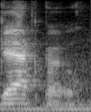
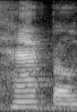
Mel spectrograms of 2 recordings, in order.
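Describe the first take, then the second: First: The name starts with a hard G sound. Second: The name starts with a soft, breathy H-like sound. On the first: The speaker calls it wrong. "not Gakpo" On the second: The speaker calls it right. "it's Hakpo"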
